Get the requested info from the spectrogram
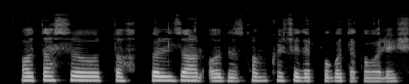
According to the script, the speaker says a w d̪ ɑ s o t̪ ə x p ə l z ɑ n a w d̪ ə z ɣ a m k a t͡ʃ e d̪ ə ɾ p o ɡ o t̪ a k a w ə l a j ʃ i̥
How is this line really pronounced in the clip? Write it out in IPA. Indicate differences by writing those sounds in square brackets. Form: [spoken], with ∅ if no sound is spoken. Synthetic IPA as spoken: a w [t̪] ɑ s o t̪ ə x p ə l z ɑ n a w d̪ ə z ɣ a m k a t͡ʃ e d̪ ə ɾ p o ɡ o t̪ a k a w ə l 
